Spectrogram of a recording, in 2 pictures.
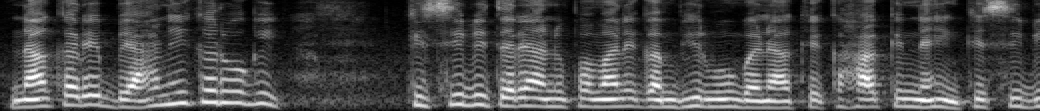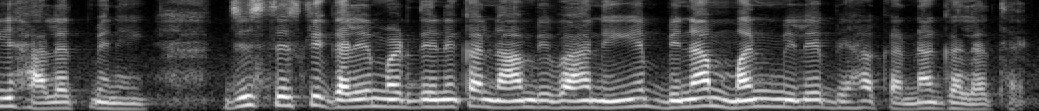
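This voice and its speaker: A woman's voice: medium pitch, normal speed. A woman reading a literary story aloud, with conversational asides and frequent self-corrections.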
